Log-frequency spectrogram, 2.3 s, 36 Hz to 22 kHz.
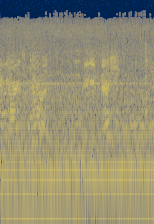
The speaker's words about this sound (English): On a chilly night, a Colville boat with tribal and federal biologists aboard motors to one corner of the 150-mile lake.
